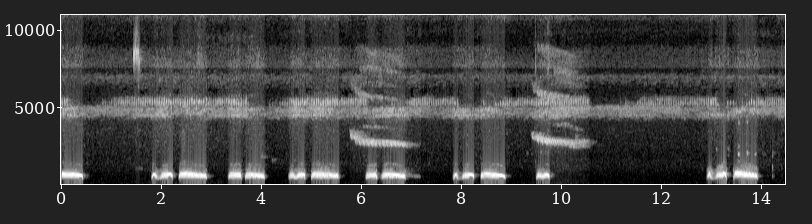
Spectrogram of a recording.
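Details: Caged spotted dove used as a decoy, of the lambung kuk type, giving a long contest-calling bout: repeated husky cooing phrases of two to three notes in bursts. A steady high thin whine runs throughout, with a few faint higher chirps.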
